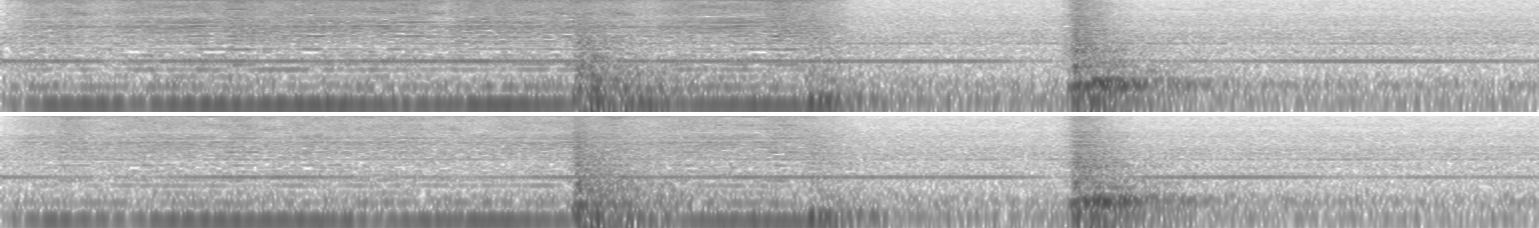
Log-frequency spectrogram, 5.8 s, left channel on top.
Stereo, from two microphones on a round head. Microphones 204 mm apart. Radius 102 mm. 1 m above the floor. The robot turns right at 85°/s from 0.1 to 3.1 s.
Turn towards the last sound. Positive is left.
turn(degrees=20)  # may be behind; listen again after turning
